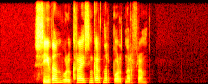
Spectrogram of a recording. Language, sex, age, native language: Icelandic, male, 30-39, Icelandic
